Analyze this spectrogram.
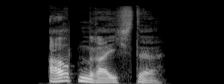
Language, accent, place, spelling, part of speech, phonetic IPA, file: German, Germany, Berlin, artenreichste, adjective, [ˈaːɐ̯tn̩ˌʁaɪ̯çstə], De-artenreichste.ogg
- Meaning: inflection of artenreich: 1. strong/mixed nominative/accusative feminine singular superlative degree 2. strong nominative/accusative plural superlative degree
